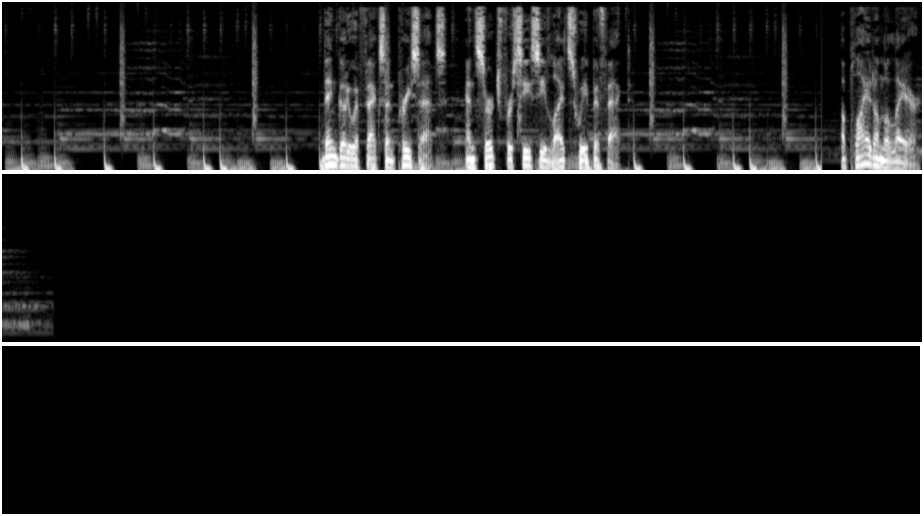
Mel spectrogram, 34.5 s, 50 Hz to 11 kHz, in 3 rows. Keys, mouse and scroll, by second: 0.0-0.9 typing, 1.0 Return, 2.0 click, 5.0 click, 6.2-8.7 typing, 9.5-17.4 drag, 17.8 click, 21.7 click, 23.2 Return, 26.0 click, 27.9 Return, 29.1 click, 30.5 Return, 31.6 click, 32.8 Return, 34.3-34.4 drag.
